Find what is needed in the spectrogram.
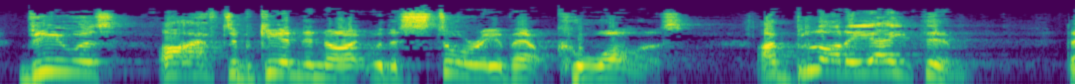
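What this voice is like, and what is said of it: Put-on Australian accent. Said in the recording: “the current accent's Australian, or something like it”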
